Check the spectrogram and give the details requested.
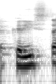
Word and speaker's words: Christe: Christe audimus, Christe audimus. Aqui o CH tem som de K, então fica Christe audimus.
